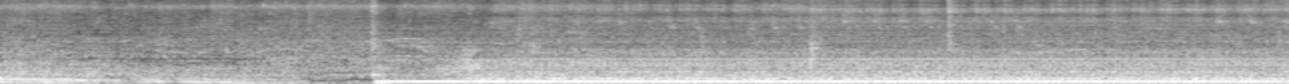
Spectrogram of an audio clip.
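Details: Single-tub washing machine motor, drained and running empty: starts with a thump, then a steady even hum; sounds fine unloaded but stalls after a few minutes with water and clothes, blamed on a weak run capacitor.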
